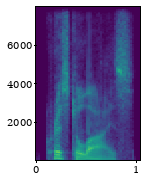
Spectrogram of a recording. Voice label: "Crystallize", American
